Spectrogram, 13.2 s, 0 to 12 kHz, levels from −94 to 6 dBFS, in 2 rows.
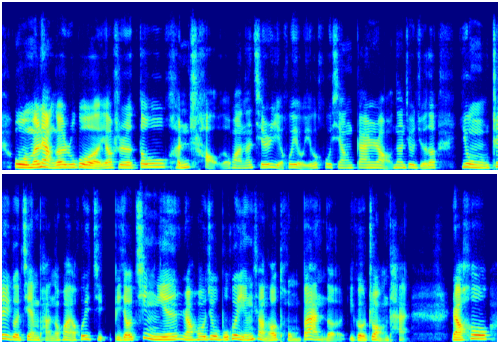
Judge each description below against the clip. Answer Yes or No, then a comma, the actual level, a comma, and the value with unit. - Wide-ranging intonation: No, average, 3.4 semitones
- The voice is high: Yes, high, 200 Hz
